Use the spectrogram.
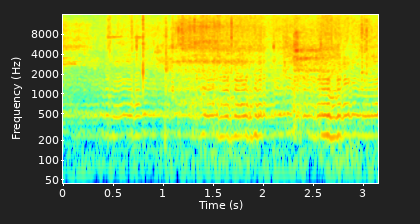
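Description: Honeybees buzz loudly and steadily around an open beehive during a beekeeping inspection, a dense close swarm hum that stays continuous throughout with no speech.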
